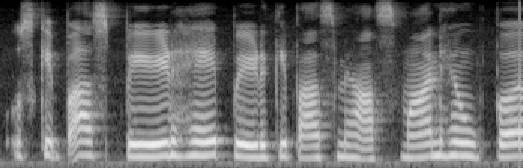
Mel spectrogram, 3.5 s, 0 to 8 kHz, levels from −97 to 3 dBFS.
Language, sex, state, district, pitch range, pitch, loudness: Hindi, female, Madhya Pradesh, Bhopal, 205-235 Hz, 220 Hz, -13 LUFS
